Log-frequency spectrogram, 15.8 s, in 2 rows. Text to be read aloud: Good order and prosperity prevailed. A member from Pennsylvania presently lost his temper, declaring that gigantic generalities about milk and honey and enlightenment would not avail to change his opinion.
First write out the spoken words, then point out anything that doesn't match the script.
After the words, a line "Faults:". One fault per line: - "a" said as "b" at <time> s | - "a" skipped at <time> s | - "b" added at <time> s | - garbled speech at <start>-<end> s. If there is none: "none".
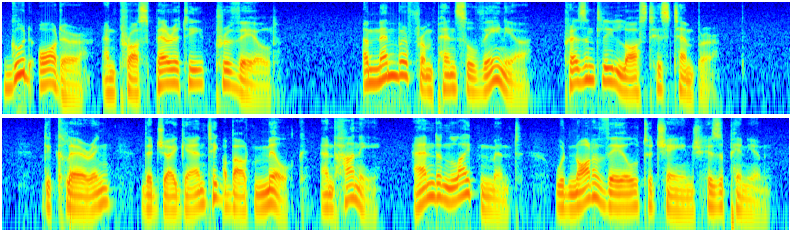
Good order and prosperity prevailed. A member from Pennsylvania presently lost his temper, declaring that gigantic about milk and honey and enlightenment would not avail to change his opinion.
Faults:
- "generalities" skipped at 10.1 s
